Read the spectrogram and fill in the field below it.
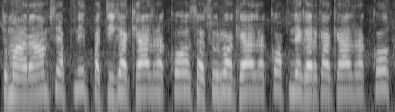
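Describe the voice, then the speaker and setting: A man's voice: very high voice, little pitch movement, fairly quick, slight background noise. A man playing a bossy, coercive older widower. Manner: domineering, ordering about. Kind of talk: short-film drama acting.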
